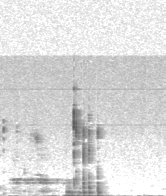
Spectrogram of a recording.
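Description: Faint clicking, with the loudest cluster about a second in.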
